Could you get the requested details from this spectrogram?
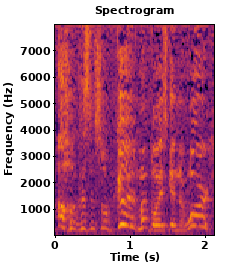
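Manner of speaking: mom's quote, high and excited; imitating a delighted mother; proud mom. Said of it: "she's looking at her boy going".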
